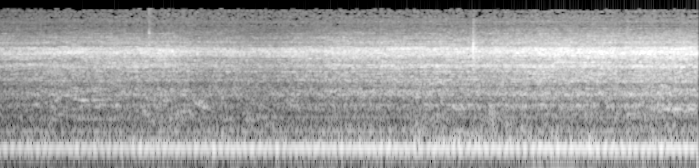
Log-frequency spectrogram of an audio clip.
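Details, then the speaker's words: Samsung CRT TV, sound just restored via service menu: the speaker gives steady hissing static with a low hum instead of clean sound, from a faulty or mistuned sound IF stage or coil needing trimming or replacement. "mendengar suara dan gangguan statis seperti ini, teman-teman."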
